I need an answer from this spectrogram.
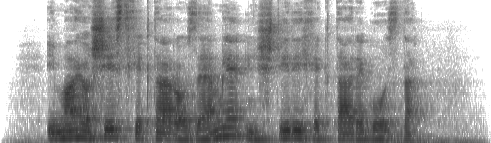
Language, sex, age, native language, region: Slovenian, female, 50-59, Slovenian, Savinja region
